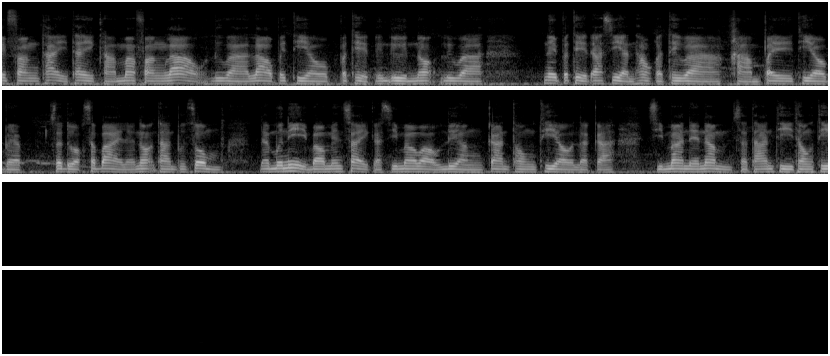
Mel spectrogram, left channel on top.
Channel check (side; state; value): right; silent; 57 dB below the other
